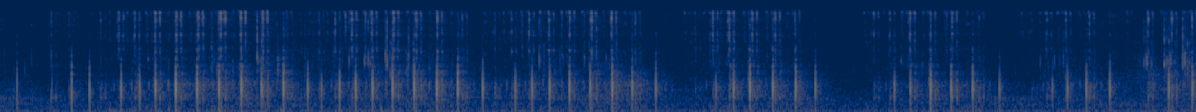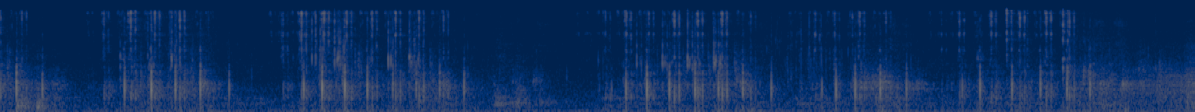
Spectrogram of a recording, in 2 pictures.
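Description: Scissors snip rapidly through hair close by.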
